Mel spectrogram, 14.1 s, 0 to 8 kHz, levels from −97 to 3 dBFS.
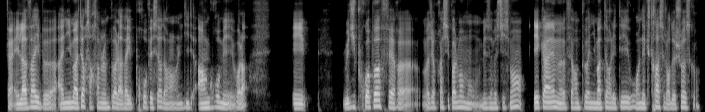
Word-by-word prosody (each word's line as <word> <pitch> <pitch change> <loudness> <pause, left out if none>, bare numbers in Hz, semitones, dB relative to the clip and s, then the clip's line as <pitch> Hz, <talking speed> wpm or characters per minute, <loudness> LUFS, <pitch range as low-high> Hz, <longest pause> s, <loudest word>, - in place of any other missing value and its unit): enfin - - +2
et 115 - +1
la 120 +1 +7
vibe 140 -2 +2 0.3
animateur, 130 +4 +3
ça - - -2
ressemble 130 -1 -2
un 125 +1 0
peu 135 - 0
à 130 - +4
la 115 - +2
vibe 115 -2 0
professeur, 135 +1 -3
dans 120 0 -3
l'idée 120 +2 -3 0.2
en 125 0 +4
gros. 140 +2 -2
Mais 120 -3 +1
voilà - - -1 0.9
et 115 -1 +1 0.7
je - - -6
me 120 - +2
dis: 145 +3 -1
«Pourquoi 140 -2 +1
pas 165 0 +7
faire, 130 -5 -1 0.5
on - - -11
va - - -2
dire 130 -1 -3
principalement 135 +1 -1
mon 120 -3 -3
mes 125 +1 -5
investissements 135 +5 -3 0.2
et 135 0 +6
quand 135 0 +4
même, 135 -4 +1
faire 130 0 -4
un 125 - -1
peu 135 +2 -4
animateur 125 +1 +1
l'été 130 +2 -1
ou 145 +3 -4
en 125 - 0
extra?» 140 +4 0
ce 135 - -6
genre 110 +1 -1
de 115 - -1
choses 135 -3 -1
quoi. 175 -5 -12
130 Hz, 210 wpm, -25 LUFS, 120-140 Hz, 0.9 s, la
